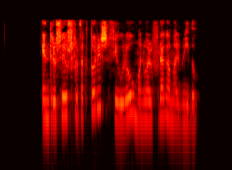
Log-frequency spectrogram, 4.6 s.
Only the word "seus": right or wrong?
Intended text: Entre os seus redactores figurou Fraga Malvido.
right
